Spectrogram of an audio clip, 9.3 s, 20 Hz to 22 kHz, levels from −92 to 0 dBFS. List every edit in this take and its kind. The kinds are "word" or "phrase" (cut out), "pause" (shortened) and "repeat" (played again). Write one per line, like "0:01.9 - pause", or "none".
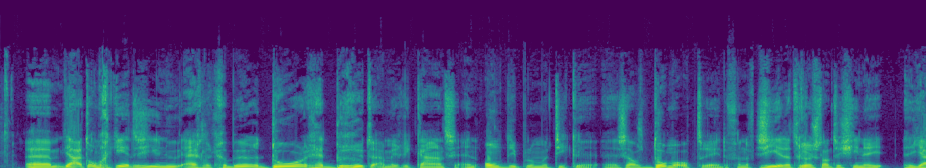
0:07.5 - phrase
